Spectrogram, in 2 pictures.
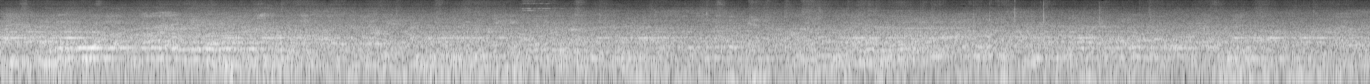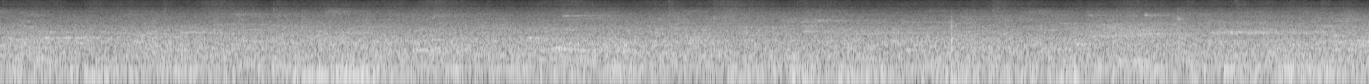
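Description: People chatter in the distance in a large echoing hall.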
